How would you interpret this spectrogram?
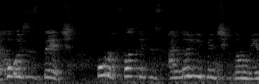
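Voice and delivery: high, hammed-up accusing shriek; mock jealous rant; mock jealous confrontation. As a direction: act out the crazy girlfriend. Woman confronting man in restaurant.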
